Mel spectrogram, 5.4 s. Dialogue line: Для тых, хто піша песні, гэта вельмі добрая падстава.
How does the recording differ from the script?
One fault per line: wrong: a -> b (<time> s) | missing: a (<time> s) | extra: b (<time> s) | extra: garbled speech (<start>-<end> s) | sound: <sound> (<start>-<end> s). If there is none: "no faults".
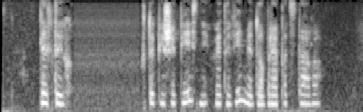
no faults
